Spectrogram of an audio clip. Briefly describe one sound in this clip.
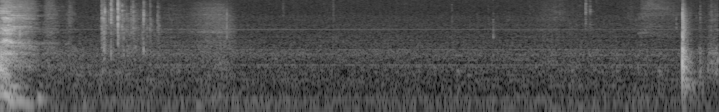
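Small plastic pieces click and snap in hands.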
